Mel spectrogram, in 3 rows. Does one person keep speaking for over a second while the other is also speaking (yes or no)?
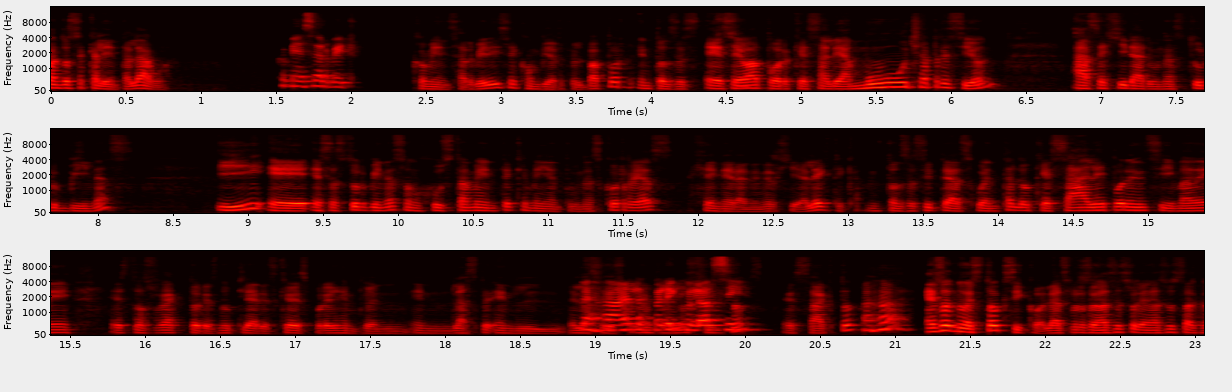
yes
